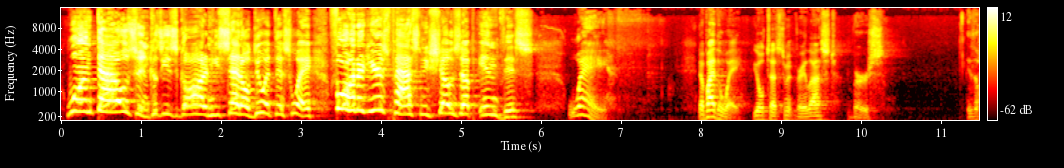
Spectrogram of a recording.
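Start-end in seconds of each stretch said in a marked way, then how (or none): 0.1-6.9 high, loud, emphatic proclamation; full-force preaching. Real, not acted. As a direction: shout it to the congregation with conviction.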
